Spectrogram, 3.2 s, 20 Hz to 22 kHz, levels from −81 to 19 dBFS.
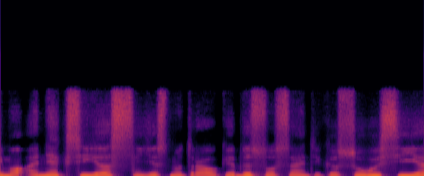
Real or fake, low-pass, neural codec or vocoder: fake; 10.8 kHz; codec, 24 kHz, 0.9 kbps, WavTokenizer, large speech release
